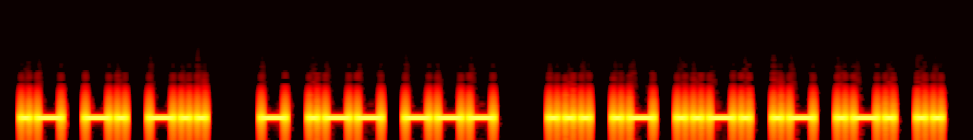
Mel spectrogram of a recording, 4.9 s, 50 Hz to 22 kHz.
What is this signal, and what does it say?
Morse code, heard as a keyed tone, about 30 wpm, 700 Hz. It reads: AND TWO SAFARI
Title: A Sound Of Thunder 30wpm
